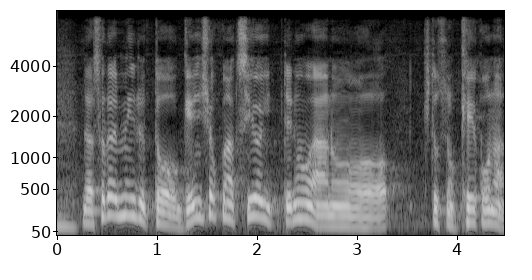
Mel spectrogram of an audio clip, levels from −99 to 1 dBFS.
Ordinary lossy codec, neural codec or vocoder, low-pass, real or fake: none; codec, 44.1 kHz, 7.8 kbps, Pupu-Codec; 7.2 kHz; fake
